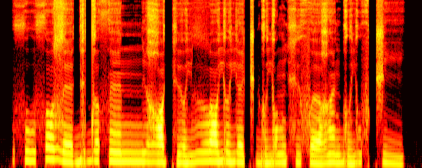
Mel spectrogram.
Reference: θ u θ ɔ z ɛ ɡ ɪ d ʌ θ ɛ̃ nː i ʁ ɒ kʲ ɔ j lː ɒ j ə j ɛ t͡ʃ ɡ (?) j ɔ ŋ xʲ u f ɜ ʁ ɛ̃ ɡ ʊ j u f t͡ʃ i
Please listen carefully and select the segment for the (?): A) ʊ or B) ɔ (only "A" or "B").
A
